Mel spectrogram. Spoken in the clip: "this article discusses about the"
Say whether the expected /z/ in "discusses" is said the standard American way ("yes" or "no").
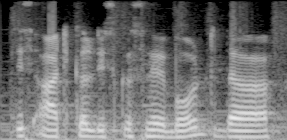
no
